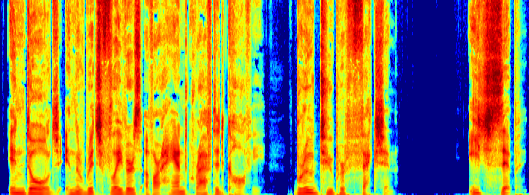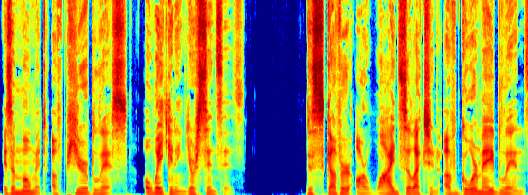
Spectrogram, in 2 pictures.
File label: foreigner; 外国人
